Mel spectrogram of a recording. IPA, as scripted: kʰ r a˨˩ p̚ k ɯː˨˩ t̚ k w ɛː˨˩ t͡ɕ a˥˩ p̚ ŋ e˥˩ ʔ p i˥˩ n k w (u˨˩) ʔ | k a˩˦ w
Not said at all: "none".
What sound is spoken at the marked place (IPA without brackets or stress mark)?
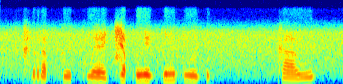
u˦˥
